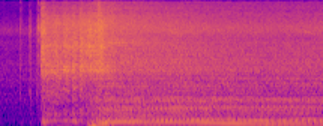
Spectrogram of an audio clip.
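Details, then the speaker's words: Mustang on jack stands, first start since November after extensive repairs, running with no cooling or accessories: quick crank, fires at once, revs briefly and settles to a steady, even idle with all pressures up; healthy. "freakin runs and she sounds good all pressures up"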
